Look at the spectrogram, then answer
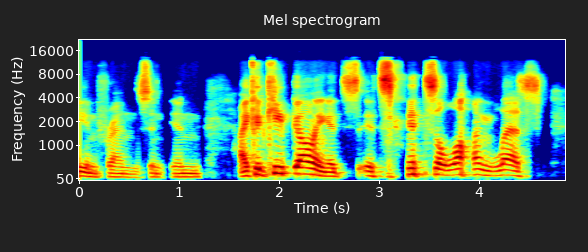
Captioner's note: chuckles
